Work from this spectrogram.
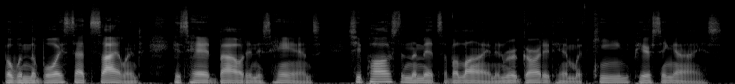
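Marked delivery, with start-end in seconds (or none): none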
